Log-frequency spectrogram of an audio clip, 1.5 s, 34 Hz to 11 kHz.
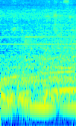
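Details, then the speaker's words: Saturn Astra with P0693 cooling fan circuit code, after repair, fans commanded via scan tool bi-directional controls at high and low speed: steady low hum with even whoosh, no ticking or scraping; cooling fan running normally. "I turn that off and go to cooling fan 2, you hear it course, Clark had to start a van, but they both went active, and it's running at high speed. So there's high, turn it off, there's low. There's high."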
